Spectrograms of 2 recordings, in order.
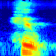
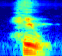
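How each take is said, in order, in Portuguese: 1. O I e a vogal final se juntam em uma só sílaba. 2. O I e a vogal final se juntam em uma só sílaba.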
